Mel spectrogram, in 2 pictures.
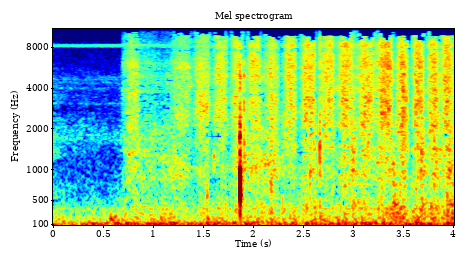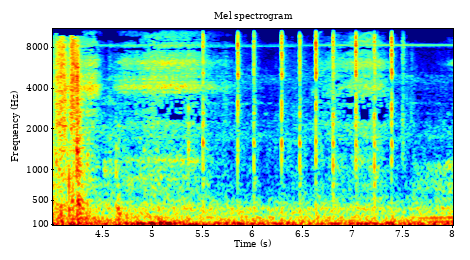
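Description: A WetSwitch condensate flood sensor being rubbed quickly back and forth against a fabric knee pad to dry its soaked sensor, in a fast run of strokes lasting about three seconds, followed by a few scattered light clicks of handling.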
